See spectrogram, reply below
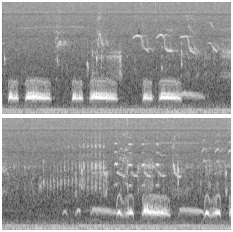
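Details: Spotted dove, a trained decoy bird on the ground, gives low hollow coos in quick short-long groups. Its cooing pauses midway, when faint higher chirps and whistles from other birds are heard, then resumes. A constant low hum runs underneath.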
